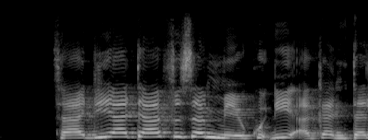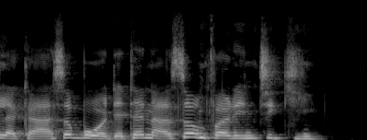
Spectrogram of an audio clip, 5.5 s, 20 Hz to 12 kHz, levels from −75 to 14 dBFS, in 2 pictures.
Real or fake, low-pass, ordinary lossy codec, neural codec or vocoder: real; 10.8 kHz; none; none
